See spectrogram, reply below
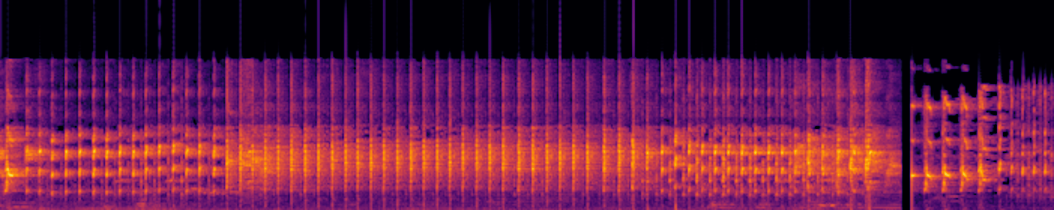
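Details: On a home terrace, a young lovebird still learning its voice performs ngekek chatter, a fast run of piercing high notes pulsing steadily for about six seconds, with a brief break near the end before the chatter resumes.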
